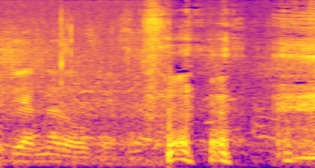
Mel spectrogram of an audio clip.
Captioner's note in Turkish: Gülme sesi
